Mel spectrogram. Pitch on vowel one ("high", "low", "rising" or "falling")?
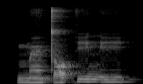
low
